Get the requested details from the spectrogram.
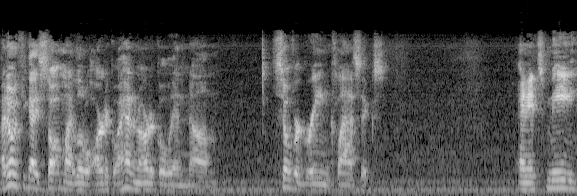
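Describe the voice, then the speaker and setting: A man speaks at a medium pitch with lively intonation. Long pauses come often. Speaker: live stream host, film camera collector. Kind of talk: casual live stream chat reading comments. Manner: fast.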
